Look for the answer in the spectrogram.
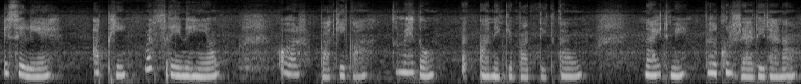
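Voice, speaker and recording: A woman's voice: very high-pitched, normal speed, a little hiss or hum. A woman voicing a cold, bossy young mafia husband who gives curt orders in an amateur fan dub. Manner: curt, commanding, dismissive.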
